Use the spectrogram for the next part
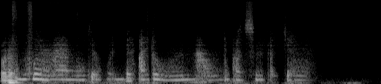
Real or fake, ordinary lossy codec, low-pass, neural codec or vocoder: fake; none; none; codec, 44.1 kHz, 0.9 kbps, DAC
